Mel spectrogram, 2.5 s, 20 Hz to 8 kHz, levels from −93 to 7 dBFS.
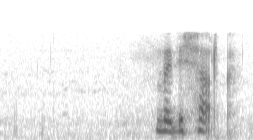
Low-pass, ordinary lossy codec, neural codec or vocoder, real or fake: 7.2 kHz; AAC, 16 kbps; none; real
